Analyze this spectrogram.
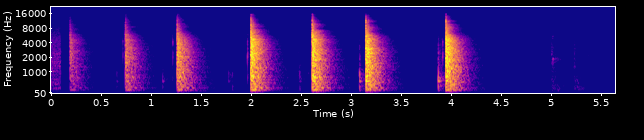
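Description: Mallet striking a metal background punch into wood to texture the ground of a low relief carving: about seven sharp taps, roughly one every half second to second, stopping about four seconds in.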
